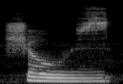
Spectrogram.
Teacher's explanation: O is a vowel. All vowels are voiced, so it's a Z.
